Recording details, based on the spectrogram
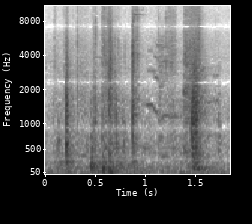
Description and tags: Door Opens Fast
Heavy door opened fast.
